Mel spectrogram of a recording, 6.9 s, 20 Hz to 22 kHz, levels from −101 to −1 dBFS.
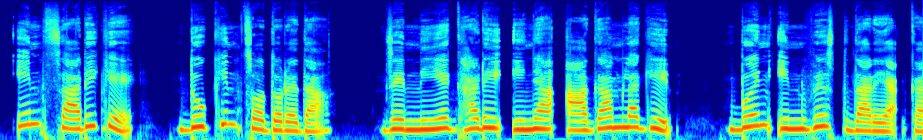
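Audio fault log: No fault is heard in this speech clip.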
